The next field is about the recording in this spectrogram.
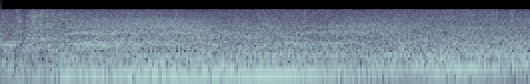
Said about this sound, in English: An SUV slams through a driveway gate and rams his Mustang. The SUV makes its escape.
